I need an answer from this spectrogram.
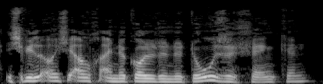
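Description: A man voicing a frightened innkeeper's wife in a read-aloud fairy tale, pleading in a high voice. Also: takes it slowly, vocal fry, a little mellow.

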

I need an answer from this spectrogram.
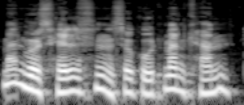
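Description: A man's voice: on the high side, lively intonation, slow pace, a little mellow, voice pushed up, exaggerated voice. A man voicing a wry, amused little male bird in a storybook reading.

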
